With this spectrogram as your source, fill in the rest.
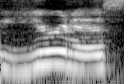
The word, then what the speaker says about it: Uranus: a dnd club uh pronounced uranus like it's done in latin uranus uranus is that is that randuse uranus yeah it's not the anus one okay you can also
